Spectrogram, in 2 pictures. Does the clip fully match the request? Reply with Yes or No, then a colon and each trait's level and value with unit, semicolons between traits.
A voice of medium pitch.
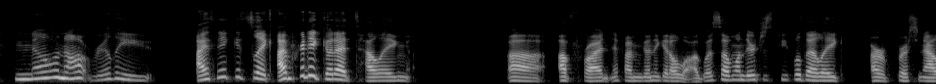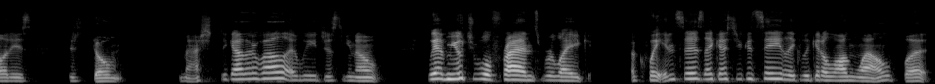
No: high, 205 Hz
